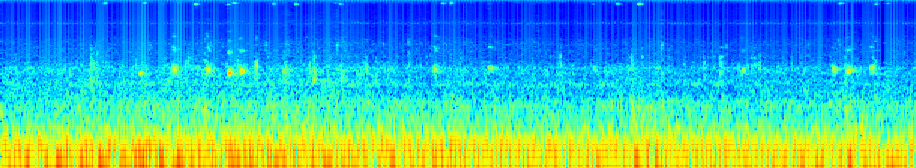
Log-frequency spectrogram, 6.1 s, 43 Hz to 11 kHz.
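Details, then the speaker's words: 1992 Ford F-150 4x4 with 302 V8, sat 10 years, old gasoline; steady, even low rumble with no knocks, misses or squeals, running and charging normally. "Well, there's a vacuum line off. I must have bumped it off, but I hooked it on. Seems to run good now. It's a 302. It's a good good engine."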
